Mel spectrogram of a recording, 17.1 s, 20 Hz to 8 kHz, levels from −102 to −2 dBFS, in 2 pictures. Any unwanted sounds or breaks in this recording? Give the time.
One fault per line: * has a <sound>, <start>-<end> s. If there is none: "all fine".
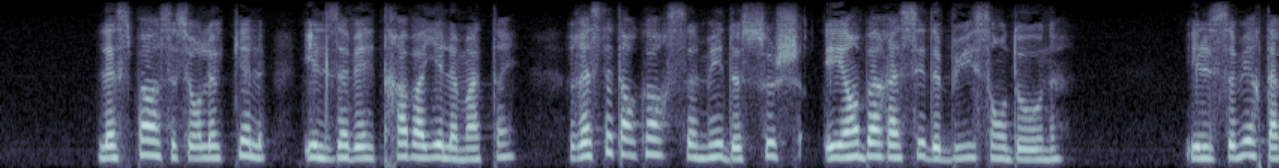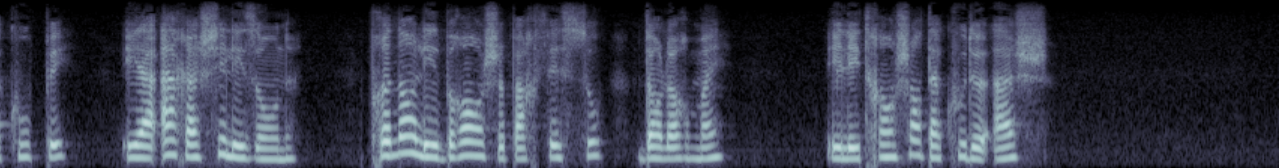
all fine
